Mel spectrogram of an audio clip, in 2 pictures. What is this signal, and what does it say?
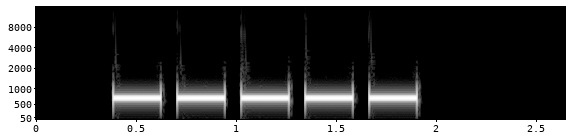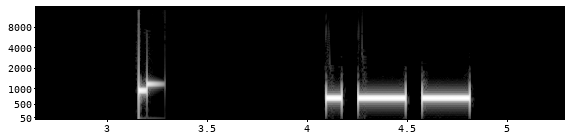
Morse code, heard as a keyed tone, about 15 wpm, 700 Hz. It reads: 0 W
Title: Single Character (Letter:Number:Punctuation:Prosign) Alt 15wpm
